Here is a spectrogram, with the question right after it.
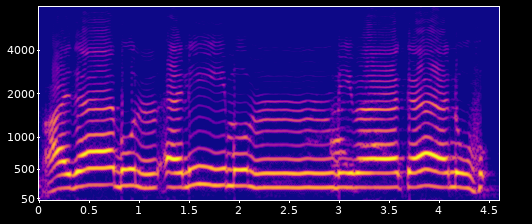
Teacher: عذاب کے اوپر غنہ نہیں ہوگا، یہاں اظہار ہوگا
